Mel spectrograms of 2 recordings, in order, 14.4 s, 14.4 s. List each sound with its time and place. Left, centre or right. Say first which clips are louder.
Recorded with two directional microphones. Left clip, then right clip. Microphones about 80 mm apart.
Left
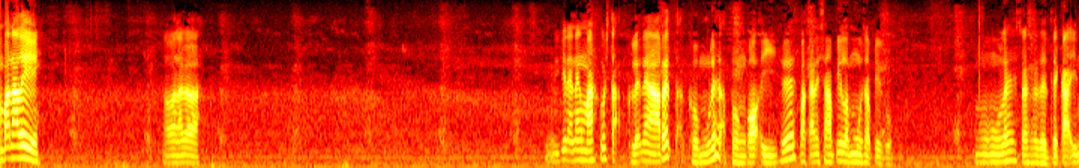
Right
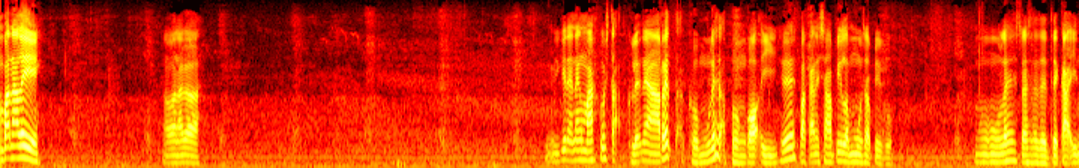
0.0 s speech: left 1 dB; right
2.1 s speech: left 2 dB; right
7.3 s speech: left 1 dB; right; by 10.9 s centre
11.0 s speech: even; right
13.3 s speech: right 1 dB; right
13.7 s speech: left 1 dB; right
